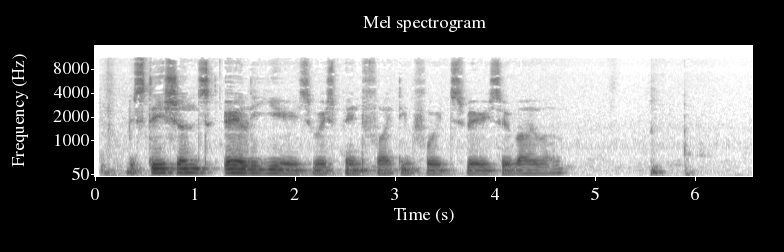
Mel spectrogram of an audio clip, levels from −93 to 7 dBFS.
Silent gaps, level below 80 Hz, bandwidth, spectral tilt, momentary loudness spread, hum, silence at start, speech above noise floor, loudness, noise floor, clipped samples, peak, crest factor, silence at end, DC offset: none; -48 dBFS; 11.5 kHz; -5 dB/octave; 22 LU; none; 0.05 s; 40 dB; -27 LUFS; -66 dBFS; under 0.1%; -8 dBFS; 20 dB; 0.65 s; under 0.1%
